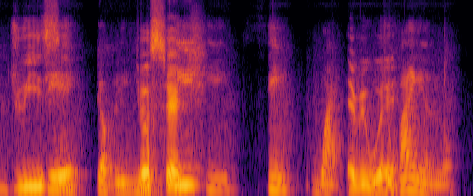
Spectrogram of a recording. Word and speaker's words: Jweecy: Jweecy, like as it's pronounced, Jweecy.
